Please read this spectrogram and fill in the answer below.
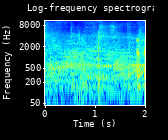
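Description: Indistinct room noise of a restaurant lobby, with one soft low knock about a second in.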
